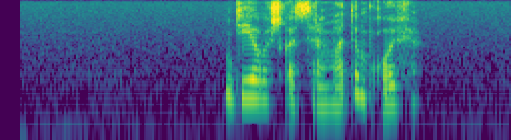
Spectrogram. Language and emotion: Russian, neutral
